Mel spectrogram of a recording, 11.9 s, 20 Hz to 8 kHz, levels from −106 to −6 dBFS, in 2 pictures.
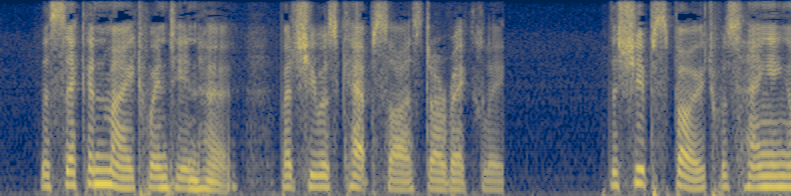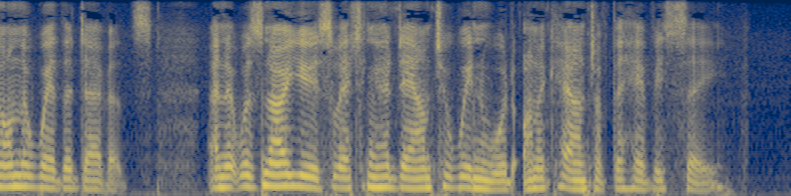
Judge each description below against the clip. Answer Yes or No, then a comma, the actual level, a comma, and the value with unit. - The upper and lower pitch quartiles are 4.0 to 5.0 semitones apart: No, average, 3.5 semitones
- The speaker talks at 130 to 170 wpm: No, average, 180 wpm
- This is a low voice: No, medium, 155 Hz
